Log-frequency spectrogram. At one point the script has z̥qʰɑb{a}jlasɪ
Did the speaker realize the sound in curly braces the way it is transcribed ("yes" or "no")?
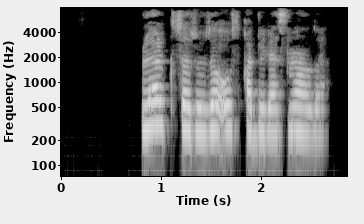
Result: no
